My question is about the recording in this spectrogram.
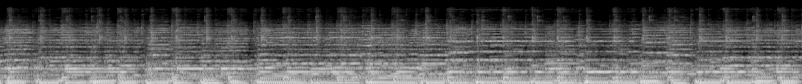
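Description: Two accordions playing a lively traditional dance tune together, backed by an electric bass guitar and a keyboard, with a strong bass line moving under the melody.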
